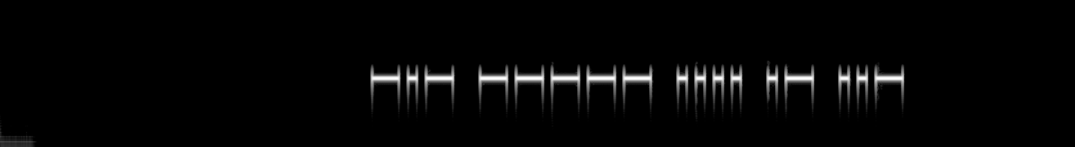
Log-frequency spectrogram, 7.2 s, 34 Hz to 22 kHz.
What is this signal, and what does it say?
Morse code, heard as a keyed tone, about 20 wpm, 700 Hz. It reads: K0HAU
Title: USA Call Signs - 5 Characters - 20wpm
